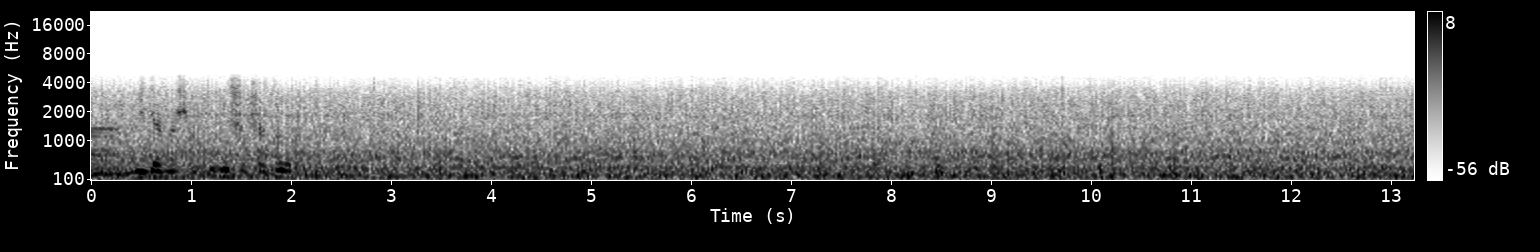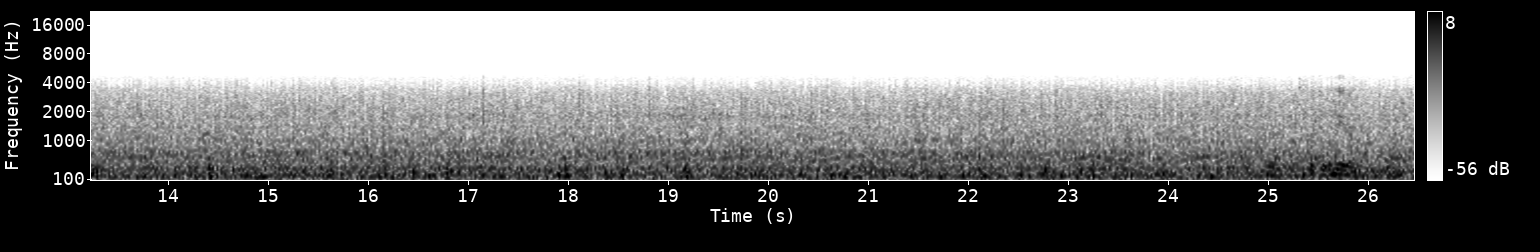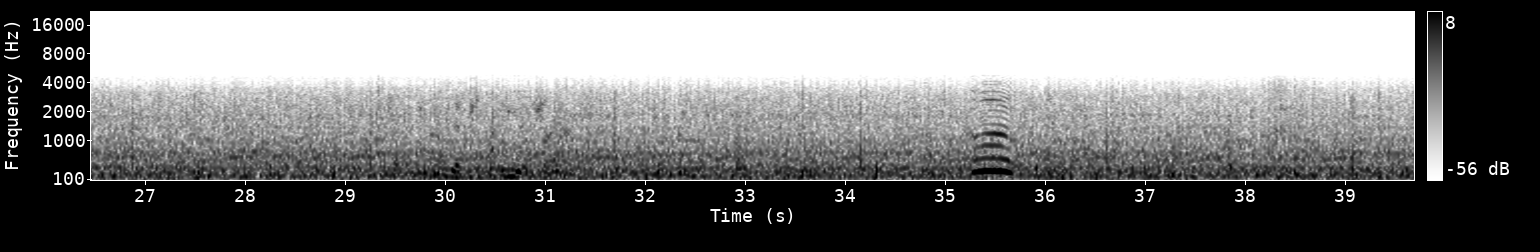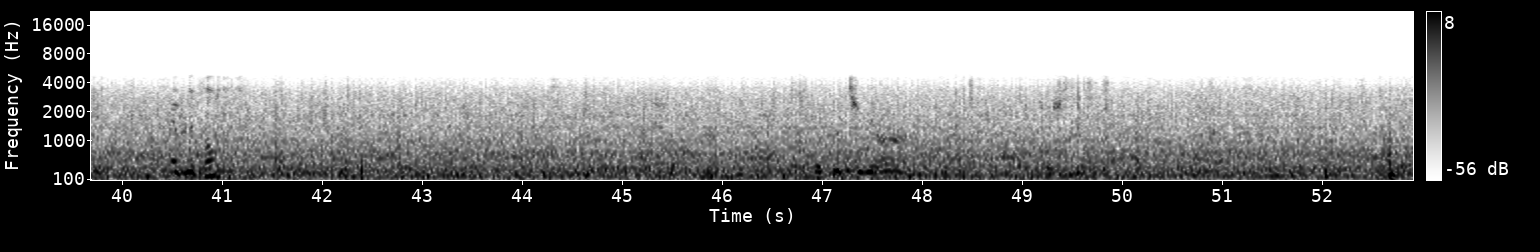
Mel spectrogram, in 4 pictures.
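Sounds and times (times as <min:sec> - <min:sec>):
car engine idling: 0:00.0 - 0:52.9.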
